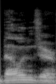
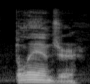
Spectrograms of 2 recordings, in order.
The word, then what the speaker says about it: Banger: I was calling him Bellinger forever. I'm not doing that anymore. It's how it's spelled. Yeah, but it's Banger.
